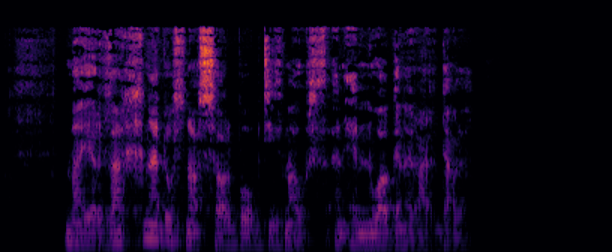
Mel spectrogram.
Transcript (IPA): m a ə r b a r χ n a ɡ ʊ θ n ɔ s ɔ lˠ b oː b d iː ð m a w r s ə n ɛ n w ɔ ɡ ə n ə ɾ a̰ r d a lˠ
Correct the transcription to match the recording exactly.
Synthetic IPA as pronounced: m a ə r v a r χ n a d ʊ θ n ɔ s ɔ lˠ b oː b d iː ð m a w r θ ə n ɛ n w ɔ ɡ ə n ə ɾ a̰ r d a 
